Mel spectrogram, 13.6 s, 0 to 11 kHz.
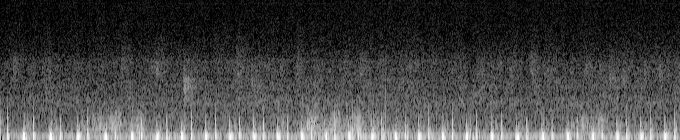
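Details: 22-year-old female trying to calm her heart to sleep, deep breaths not helping: strong rapid thumping heartbeat around 125/min, body shaking with each beat, faint breathing, heavy rain behind; pounding palpitations.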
